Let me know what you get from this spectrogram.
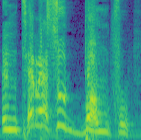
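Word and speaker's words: Ntereso-Bonfu: Nteresu Bomfu. Nteresu is spelled N-T-E-R-E-S-O hyphenated B-O-N-F-U.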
